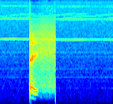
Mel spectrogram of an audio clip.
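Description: A single clipped word of another pilot's call over the VHF aircraft radio, lasting about half a second and starting about half a second in. The rest is a faint steady hiss from the headset audio feed.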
